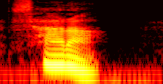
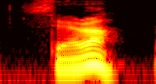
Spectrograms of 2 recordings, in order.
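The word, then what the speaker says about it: Sara: 하지만 발음은 사라 아니면 세라.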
